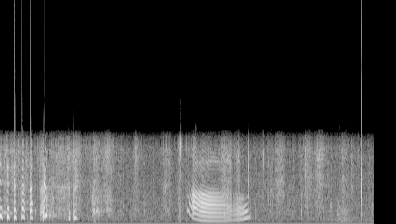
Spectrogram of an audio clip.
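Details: Dog in a humorous attack scene: a burst of sharp, closely spaced barks opens, then a single drawn-out, wavering, whine-like cry in the middle, followed by scattered short yaps. Human voices can be heard throughout.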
